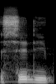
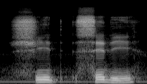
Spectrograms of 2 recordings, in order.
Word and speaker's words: Siddi: It says, the Siddi, pronounced also as Siddi or Siddi or Habshai, are an ethnic group inhabiting India and Pakistan.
